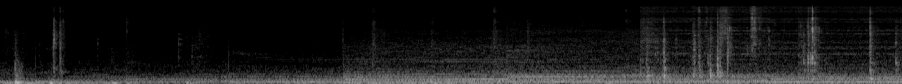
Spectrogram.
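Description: Steady low hum of a yacht's onboard machinery, with scattered light knocks and clicks of footsteps and handling. Near the end come plastic clicks as a coffee pod is loaded into a Keurig single-serve brewer.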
